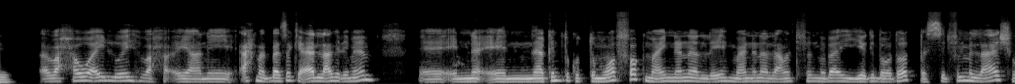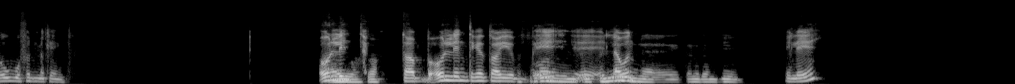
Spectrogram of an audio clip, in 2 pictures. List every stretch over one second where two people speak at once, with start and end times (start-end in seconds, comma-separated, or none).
15.3-16.6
